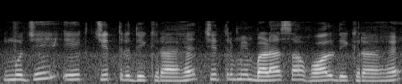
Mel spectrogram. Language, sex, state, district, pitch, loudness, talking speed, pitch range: Hindi, male, Madhya Pradesh, Katni, 210 Hz, -18 LUFS, 210 wpm, 190-225 Hz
